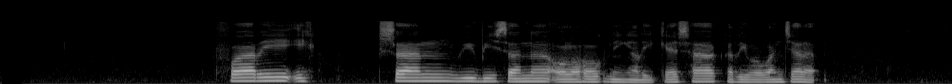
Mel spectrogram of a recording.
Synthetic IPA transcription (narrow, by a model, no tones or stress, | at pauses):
faɾiik | sanwibisanaɔlɔɦɔk̚niŋalikɛsakərdiwawaɲt͡ʃaɾa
